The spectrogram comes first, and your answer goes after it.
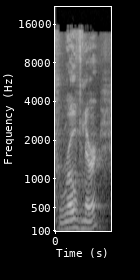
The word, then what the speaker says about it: Rovner: that I employed Josh, I mispronounced his name for 2 years in a row, which Josh, it's a long overdue apology, but it's Josh Rovner.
